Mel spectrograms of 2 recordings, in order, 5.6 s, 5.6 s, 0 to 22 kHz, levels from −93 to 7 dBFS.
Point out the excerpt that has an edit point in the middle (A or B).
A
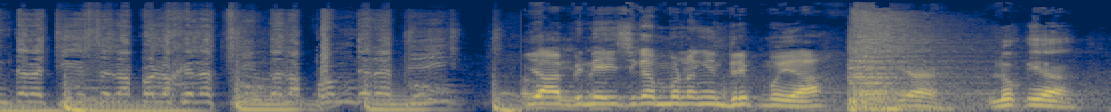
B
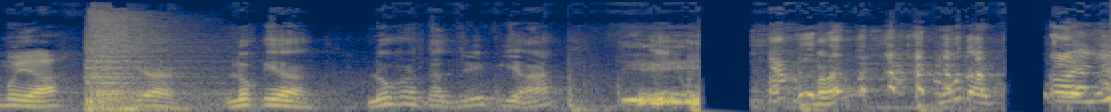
A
